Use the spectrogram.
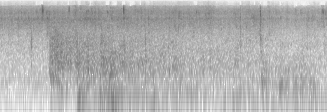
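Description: A thunderstorm at sea in a sailing video game: a deep rumble of thunder rolls in over steady rain, loud and close, then fades into the continuing downpour, with no voices.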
